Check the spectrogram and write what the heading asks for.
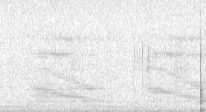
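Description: Low steady hiss and hum of an old concert recording with faint held tones in the background, between pieces of a Carnatic concert.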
